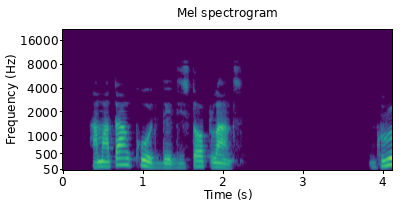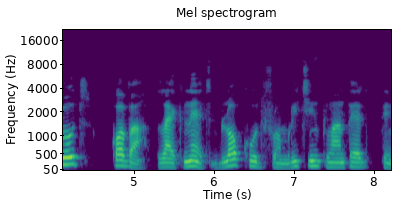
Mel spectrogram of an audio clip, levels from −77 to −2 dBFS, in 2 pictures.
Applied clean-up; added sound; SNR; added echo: neural mask model Resemble Enhance denoiser.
